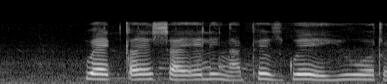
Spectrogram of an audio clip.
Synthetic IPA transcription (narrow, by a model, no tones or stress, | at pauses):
wɛǃɛʃaeliŋʱapʰezukʼwɛjuːri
